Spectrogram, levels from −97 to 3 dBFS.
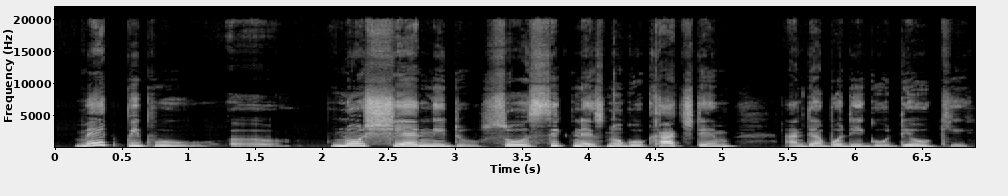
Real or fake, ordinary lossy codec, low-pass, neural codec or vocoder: real; none; none; none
